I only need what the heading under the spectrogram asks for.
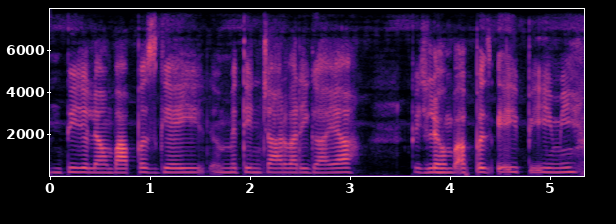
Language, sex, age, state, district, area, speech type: Dogri, female, 18-30, Jammu and Kashmir, Reasi, rural, spontaneous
